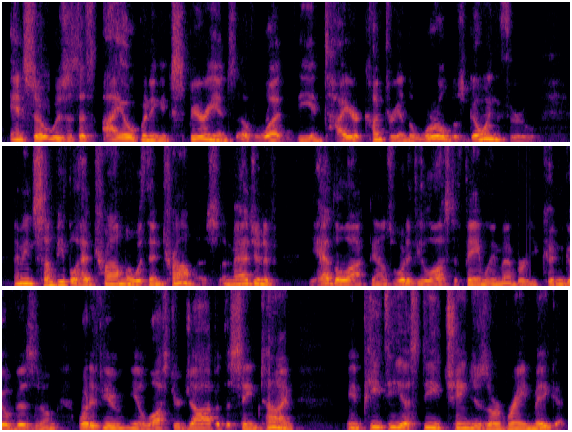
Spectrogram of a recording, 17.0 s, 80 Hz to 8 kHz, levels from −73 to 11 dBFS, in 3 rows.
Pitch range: 110-145 Hz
